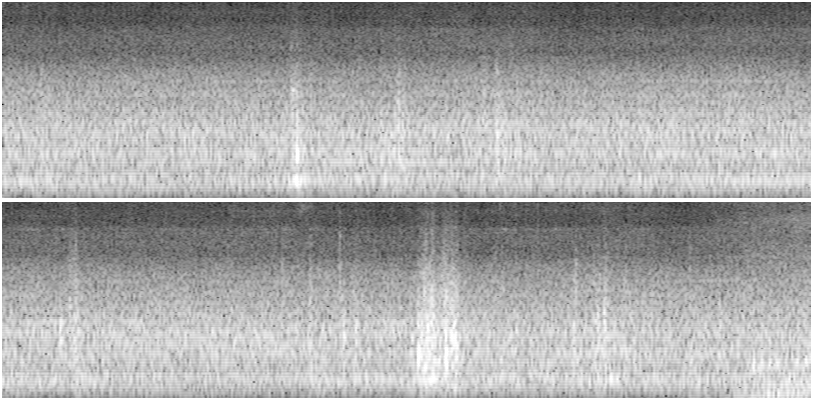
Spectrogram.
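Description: Digging tractor's engine running steadily, with short sharp clanks of metal on metal: a single one about two seconds in and a short cluster near the eight-second mark. A deeper rumble comes in near the end.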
